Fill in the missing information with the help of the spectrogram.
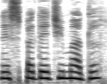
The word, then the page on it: nespatejimatl: Mi'gmaq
